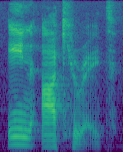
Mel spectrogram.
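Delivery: ordinary delivery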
